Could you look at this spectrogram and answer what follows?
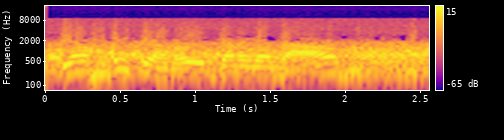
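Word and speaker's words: Beauchamp: He spells it B-E-A-U-C-H-A-M-T, and he pronounces it Beecham.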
